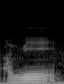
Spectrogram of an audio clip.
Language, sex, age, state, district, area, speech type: Assamese, male, 60+, Assam, Dibrugarh, urban, spontaneous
